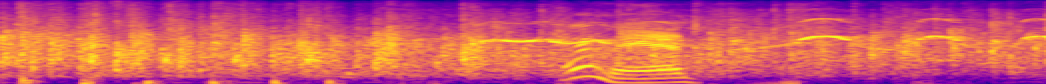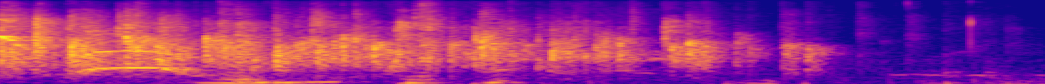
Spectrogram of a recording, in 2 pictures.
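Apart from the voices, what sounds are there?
audience applause and clapping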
